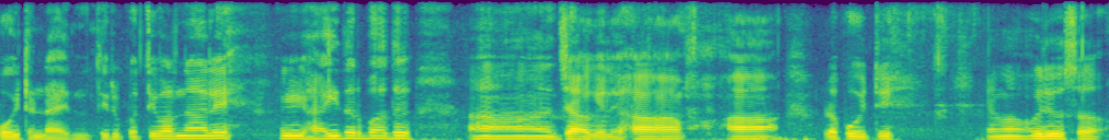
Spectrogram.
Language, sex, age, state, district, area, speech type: Malayalam, male, 45-60, Kerala, Kasaragod, rural, spontaneous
